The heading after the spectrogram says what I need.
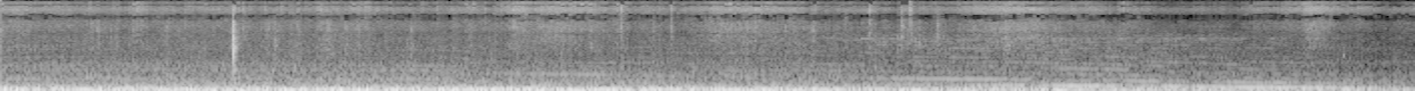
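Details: Whine on acceleration and deceleration, like an angle grinder, can be louder than exhaust and noticeable outside and in; heavy road rumble from a moving car with faint tonal whines sliding in pitch as speed changes.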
